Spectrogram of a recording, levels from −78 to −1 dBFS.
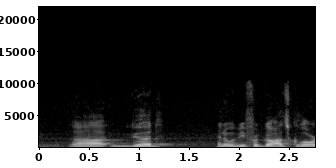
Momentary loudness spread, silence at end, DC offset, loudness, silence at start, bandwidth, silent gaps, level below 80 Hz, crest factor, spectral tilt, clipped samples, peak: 11 LU; 0 s; under 0.1%; -31 LUFS; 0.05 s; 10.5 kHz; none; -70 dBFS; 18 dB; -7 dB/octave; under 0.1%; -12 dBFS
